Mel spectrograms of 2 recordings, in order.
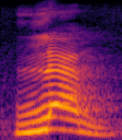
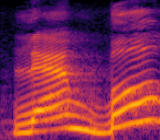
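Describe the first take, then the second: First: The final b is silent. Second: A final b sound is pronounced. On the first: The speaker calls it right. "क्या बोलेंगे इसको? लैम" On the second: The speaker calls it wrong. "लैम्ब नहीं बोलेंगे"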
